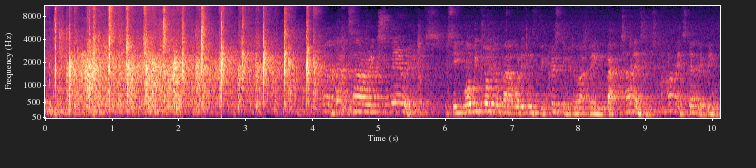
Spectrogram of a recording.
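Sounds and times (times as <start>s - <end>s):
crowd clapping: 0.0s - 4.2s
speech: 6.2s - 10.1s.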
